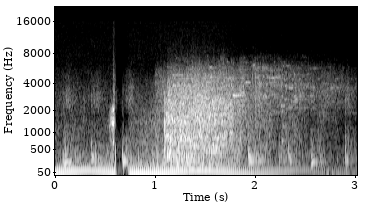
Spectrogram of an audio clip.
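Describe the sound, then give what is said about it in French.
A glass window pane is smashed with fists: one sharp, bright crash that rings on as a hissing spray of shards and slowly fades, over a low, steady hum. “d'un geste surhumain de ses deux poings, il a brisé la vitre.”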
